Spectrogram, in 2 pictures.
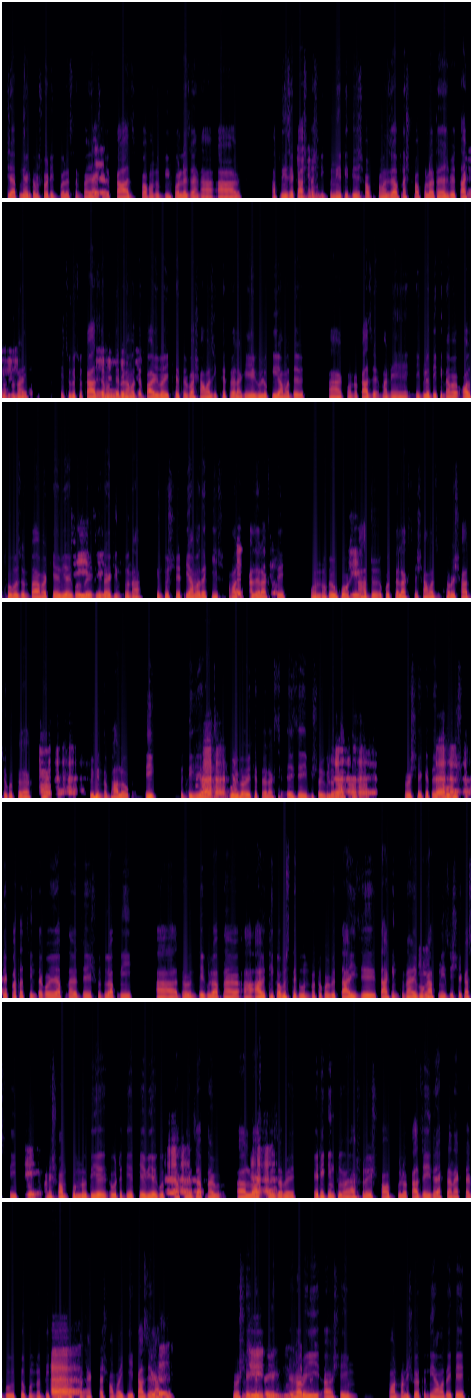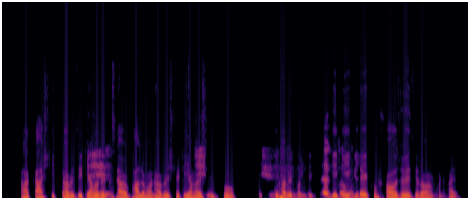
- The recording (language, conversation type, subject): Bengali, unstructured, ভবিষ্যৎ অনিশ্চিত থাকলে তুমি কীভাবে চাপ সামলাও?
- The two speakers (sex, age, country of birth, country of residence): male, 20-24, Bangladesh, Bangladesh; male, 20-24, Bangladesh, Bangladesh
- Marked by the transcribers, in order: static; "কিন্তু" said as "কিনু"; "অর্থ" said as "অত্থ"; "উপার্জন" said as "উয়াজন"; unintelligible speech; distorted speech; "দিকে" said as "দিগে"; tapping; "করে" said as "কয়ে"; "গুরুত্বপূর্ণ" said as "গুউত্তপুর্ন"; "আরো" said as "আও"; unintelligible speech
